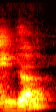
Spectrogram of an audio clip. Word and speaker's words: Gilgal: Gilgal veut dire aussi en hébreu, Gilgal, en hébreu ça se prononce Gilgal, lieu d'adoration illicite.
